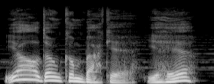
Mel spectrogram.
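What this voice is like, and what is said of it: Fake hillbilly accent. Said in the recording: “in a fake hillbilly accent”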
